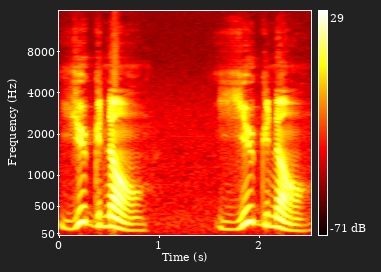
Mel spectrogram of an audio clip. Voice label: "yuguenant", patois jura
